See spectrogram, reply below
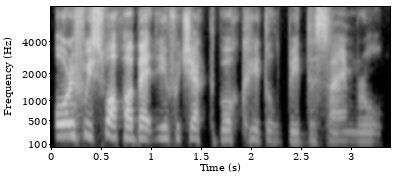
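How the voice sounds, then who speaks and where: A man's voice: on the high side, expressive, fairly quick, bright, forceful tone, no echo, clean studio sound. A man from the English Midlands chatting casually as a player in a tabletop roleplaying game.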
